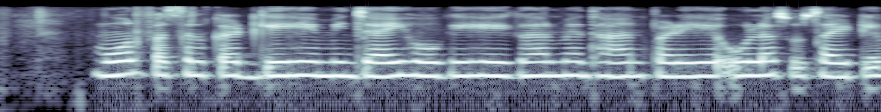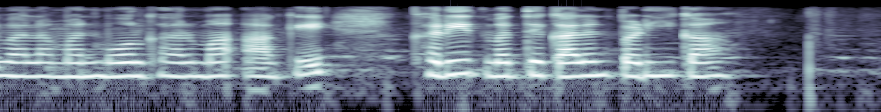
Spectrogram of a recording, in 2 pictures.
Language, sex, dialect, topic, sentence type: Chhattisgarhi, female, Central, agriculture, question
